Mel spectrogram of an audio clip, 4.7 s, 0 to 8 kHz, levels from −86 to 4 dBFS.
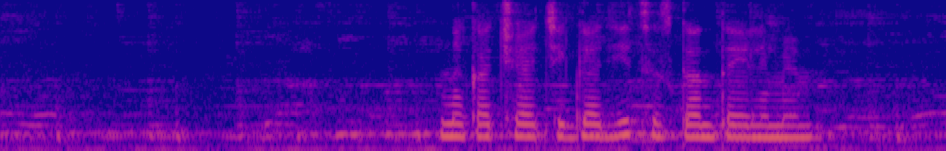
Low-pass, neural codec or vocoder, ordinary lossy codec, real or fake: none; none; none; real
